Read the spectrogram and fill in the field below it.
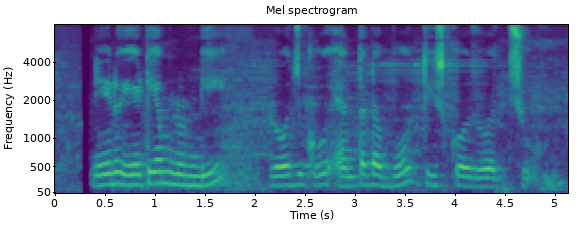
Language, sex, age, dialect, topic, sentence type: Telugu, male, 25-30, Utterandhra, banking, question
